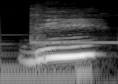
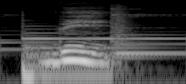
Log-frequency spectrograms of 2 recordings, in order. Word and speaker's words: thee: First, we start with the sounds where your tongue gently touches your front teeth, like in the word think. Then, we add a long E sound, like in see.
